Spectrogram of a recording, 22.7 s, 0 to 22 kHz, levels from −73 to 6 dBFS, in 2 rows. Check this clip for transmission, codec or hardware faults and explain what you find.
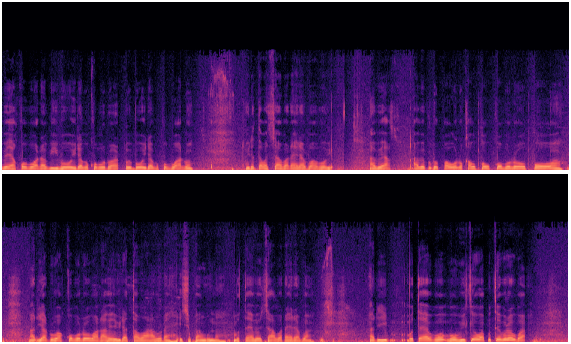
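There's one real fault here, gain pumping, and it runs the whole way through. The level ducks under each loud stretch of speech and the background swells back up in the pauses, a swing of roughly 15 dB. That's likely the input gain set far too high with a fast limiter clamping down on every peak, leaving everything squashed and breathing. The room noise underneath, sitting about 28 dB below the speech, is just the space itself and is what you hear rising in those gaps.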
